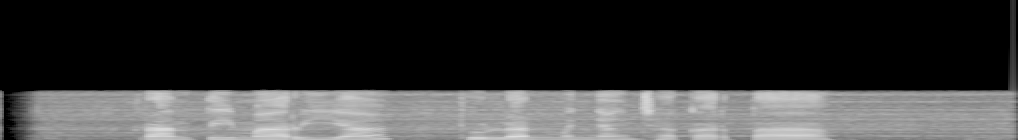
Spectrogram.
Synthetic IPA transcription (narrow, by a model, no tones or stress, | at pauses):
rant̪imaɾia | d̪̥o̤lanməɲaŋ̥ʒ̥a̤kart̪a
